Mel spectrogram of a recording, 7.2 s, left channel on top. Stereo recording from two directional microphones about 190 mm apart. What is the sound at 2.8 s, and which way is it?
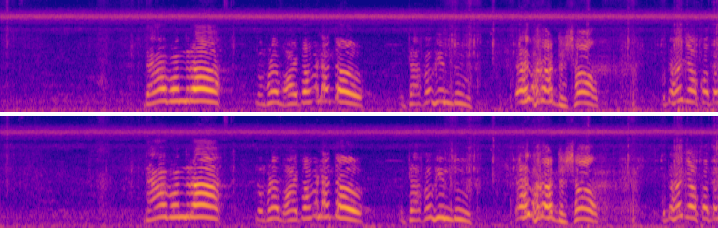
Speech, 25° left (ahead or behind).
